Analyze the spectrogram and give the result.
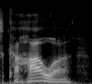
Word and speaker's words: Kahawa: Well, it's interesting because there's a story there that the Kahwa is the Arabic and Kahawa is the Swahili, and Kahawa is the word for coffee in Swahili.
